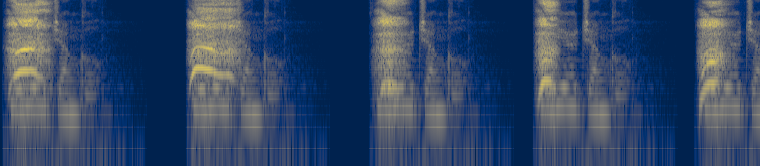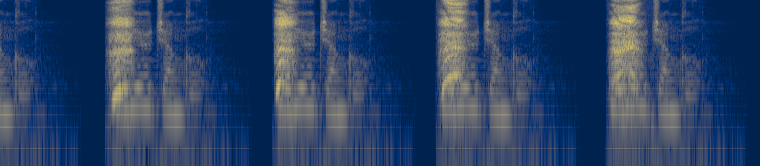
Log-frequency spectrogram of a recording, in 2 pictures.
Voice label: female voice reaction surprised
